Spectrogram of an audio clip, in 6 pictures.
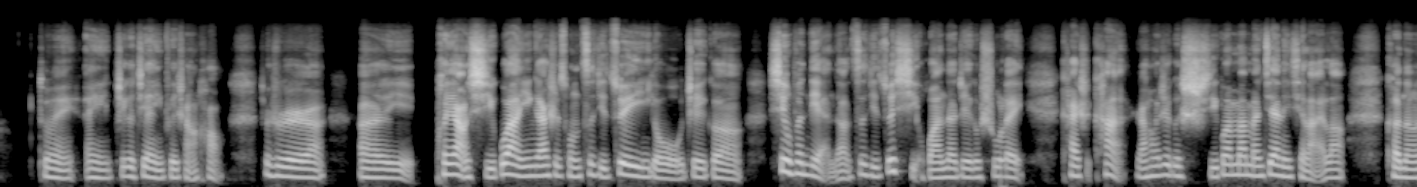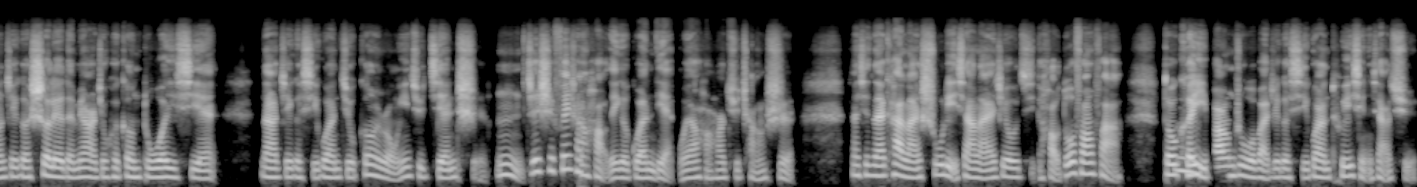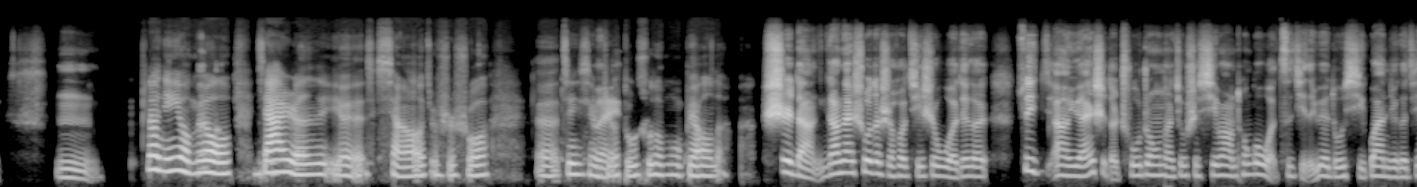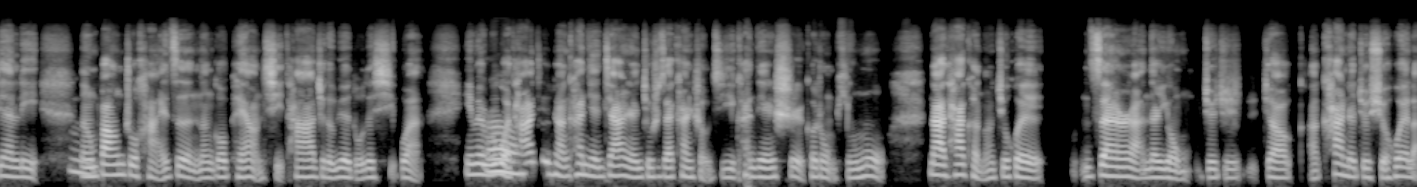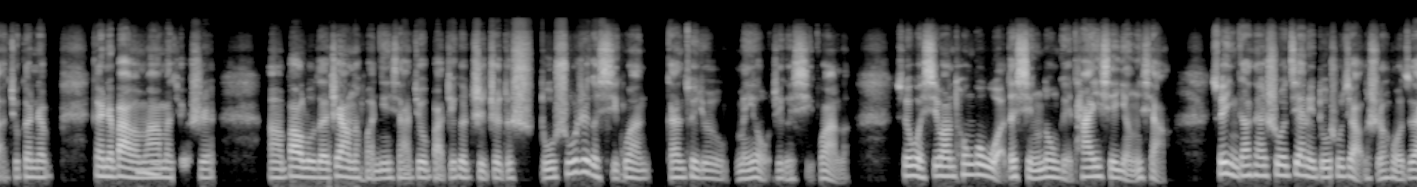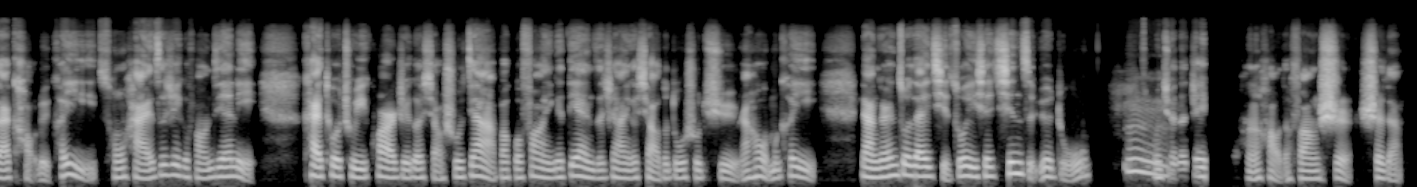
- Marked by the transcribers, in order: none
- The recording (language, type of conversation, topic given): Chinese, advice, 我努力培养好习惯，但总是坚持不久，该怎么办？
